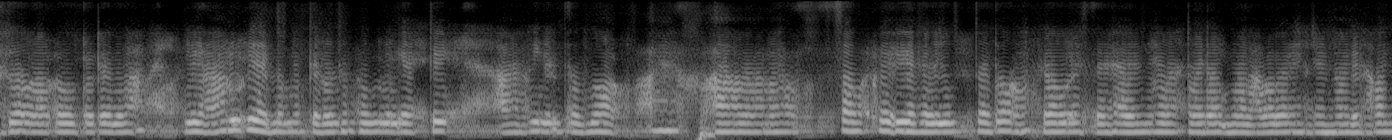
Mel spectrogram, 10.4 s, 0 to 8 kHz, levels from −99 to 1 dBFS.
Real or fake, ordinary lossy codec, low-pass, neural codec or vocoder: fake; none; none; codec, 16 kHz, 0.5 kbps, FreqCodec, smaller model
